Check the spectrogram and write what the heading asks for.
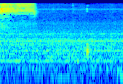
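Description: Palms rubbing together, a short hissy rub lasting under a second at the start, then a brief vocal 'ooh' near the end.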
